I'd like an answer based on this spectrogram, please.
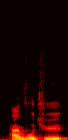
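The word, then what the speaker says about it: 韩复榘: 韩复渠啊，这个渠呢啊，有人念成举啊，那有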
